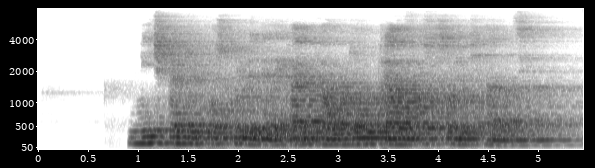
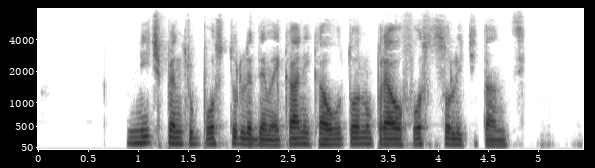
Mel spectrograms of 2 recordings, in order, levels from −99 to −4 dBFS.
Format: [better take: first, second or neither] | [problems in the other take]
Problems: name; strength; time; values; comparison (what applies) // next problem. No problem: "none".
second | room echo; dies away in 2.1 s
